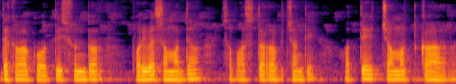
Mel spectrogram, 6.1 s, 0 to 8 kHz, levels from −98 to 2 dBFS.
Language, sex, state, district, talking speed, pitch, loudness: Odia, male, Odisha, Malkangiri, 110 wpm, 115 Hz, -18 LUFS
